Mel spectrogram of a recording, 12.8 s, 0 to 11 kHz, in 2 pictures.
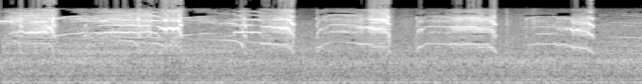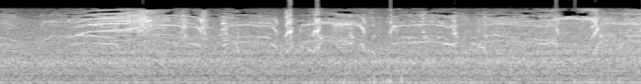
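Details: Nesting Peregrine falcon family in Madrid, 25 April 2016. The female flies in carrying a pigeon while the male stands guard, then she feeds the chicks. Shrill, downward-curving wails repeat roughly once a second, with constant low background noise.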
